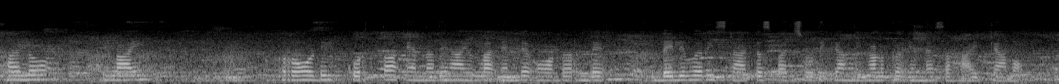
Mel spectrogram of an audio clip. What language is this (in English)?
Malayalam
